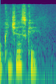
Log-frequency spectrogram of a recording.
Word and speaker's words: Konchesky: Am I saying that right? Paul? – Yes, you are indeed. It is none other than Paul Konchesky.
